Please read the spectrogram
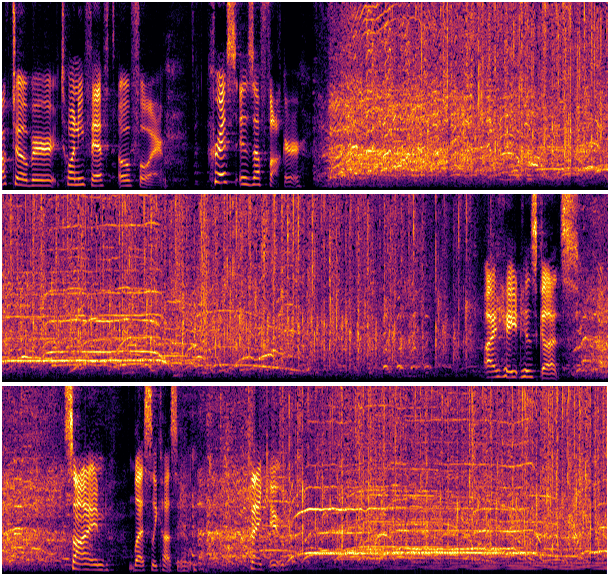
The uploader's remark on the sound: Recorded live at the Tranzac in Toronto, ON.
